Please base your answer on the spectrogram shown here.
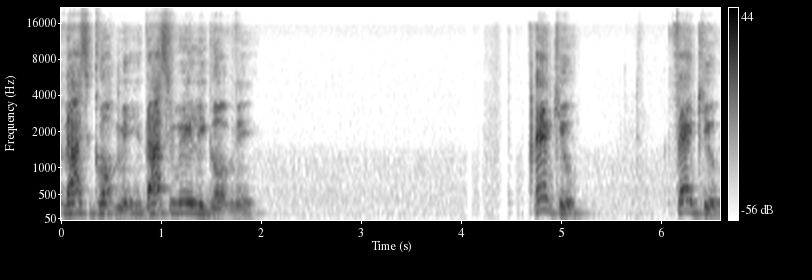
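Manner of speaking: emotional, on the verge of crying. Moved by someone's words and thanking them, emotional, near tears. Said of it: "Don't start crying".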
